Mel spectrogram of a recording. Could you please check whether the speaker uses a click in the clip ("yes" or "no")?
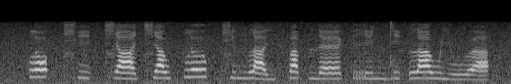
no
